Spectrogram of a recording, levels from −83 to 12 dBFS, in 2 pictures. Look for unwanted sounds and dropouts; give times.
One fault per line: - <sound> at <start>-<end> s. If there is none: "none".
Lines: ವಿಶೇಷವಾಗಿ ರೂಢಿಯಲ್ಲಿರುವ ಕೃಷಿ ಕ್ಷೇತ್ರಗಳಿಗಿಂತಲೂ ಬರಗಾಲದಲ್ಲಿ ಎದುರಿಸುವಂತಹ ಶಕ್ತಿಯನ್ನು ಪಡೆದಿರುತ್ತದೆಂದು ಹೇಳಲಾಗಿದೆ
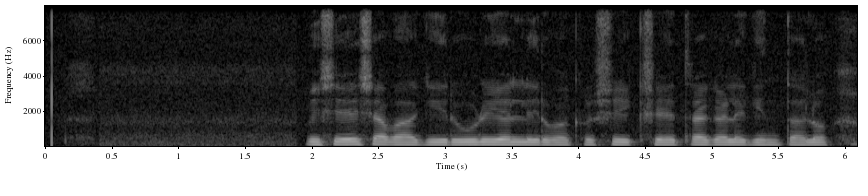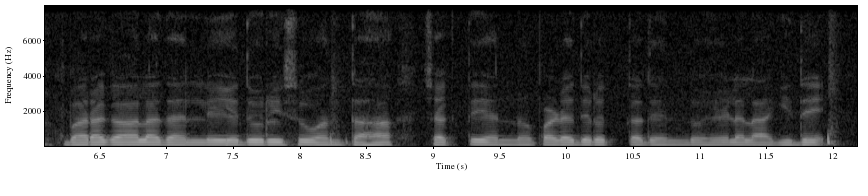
none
